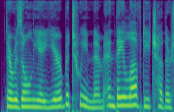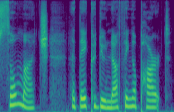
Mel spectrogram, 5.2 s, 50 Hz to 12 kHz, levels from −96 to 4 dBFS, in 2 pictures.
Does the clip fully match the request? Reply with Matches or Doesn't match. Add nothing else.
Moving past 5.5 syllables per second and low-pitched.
Doesn't match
